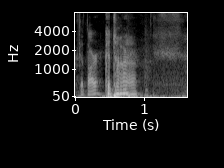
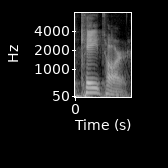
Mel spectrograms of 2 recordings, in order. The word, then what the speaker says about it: Qatar: Qatar. They Qatar. You got to pronounce it correctly. They don't Qatar. Also, I'm sorry if I mispronounced it. I thought it was Qatar.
